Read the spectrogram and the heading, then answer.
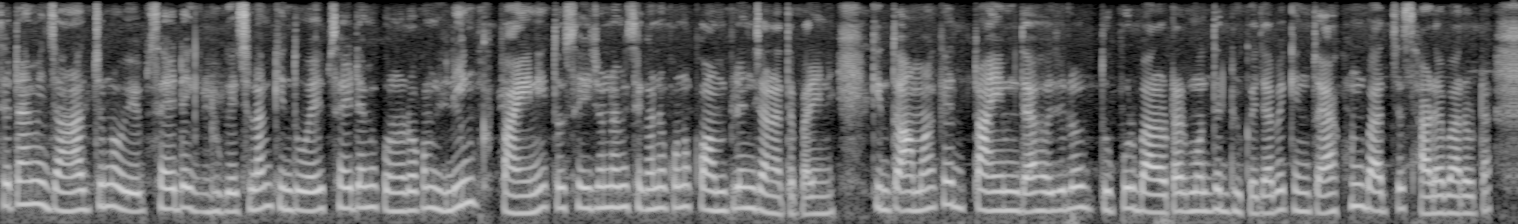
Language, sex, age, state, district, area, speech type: Bengali, female, 30-45, West Bengal, Jhargram, rural, spontaneous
